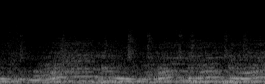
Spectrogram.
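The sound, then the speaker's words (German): A racing game car engine revs continuously, its mid-pitched drone rising and falling in repeated waves as the throttle is pushed, steady and fairly loud throughout with no talking. “okay, gebt Gas.”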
